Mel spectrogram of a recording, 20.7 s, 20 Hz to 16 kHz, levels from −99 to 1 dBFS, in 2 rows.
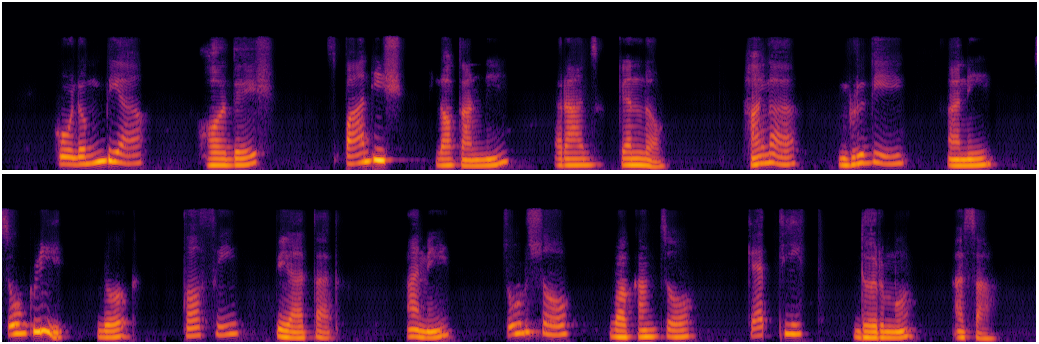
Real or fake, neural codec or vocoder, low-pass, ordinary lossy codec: fake; codec, 16 kHz, 1 kbps, X-Codec, HuBERT features, trained on balanced general audio; 7.2 kHz; none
